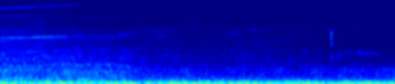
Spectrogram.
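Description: An airplane takes off in a video game: a steady, loud low jet-engine rumble and whir that holds evenly throughout, with no talk.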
